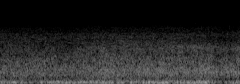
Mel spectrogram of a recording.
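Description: Wind buffeting the microphone: a steady rushing noise with uneven low rumbling.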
